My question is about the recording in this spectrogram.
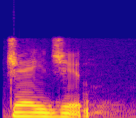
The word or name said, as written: Cheju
